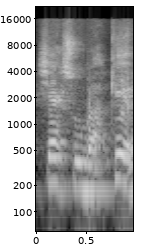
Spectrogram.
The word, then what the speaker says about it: Syekh Subakir: ya Iya benar Syekh Syekh Subakir bacanya SY Syekh Subakir bukan Syekh Il yair guys jadi dia adalah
